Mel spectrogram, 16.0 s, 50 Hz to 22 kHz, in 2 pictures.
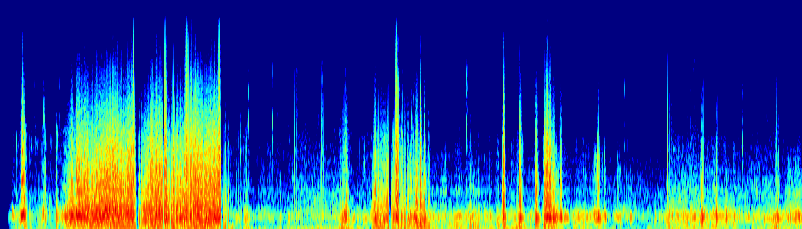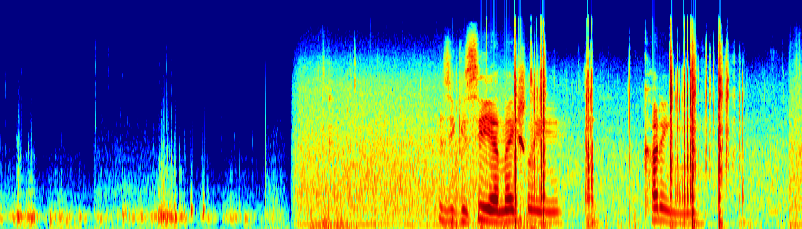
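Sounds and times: underwater rumble of moving water: 0:00.1 - 0:14.7
sharp clicks and crackles: 0:13.2 - 0:15.6.

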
